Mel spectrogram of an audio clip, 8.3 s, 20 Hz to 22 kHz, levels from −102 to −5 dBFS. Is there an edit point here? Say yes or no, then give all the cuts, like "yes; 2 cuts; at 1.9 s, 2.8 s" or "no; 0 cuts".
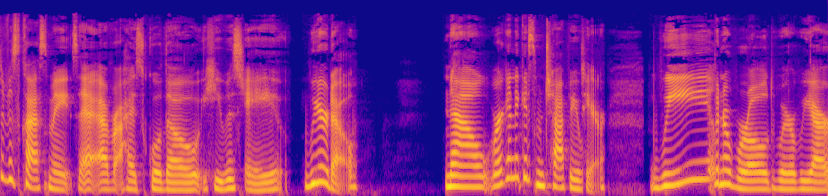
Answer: yes; 4 cuts; at 2.4 s, 5.3 s, 5.8 s, 7.1 s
